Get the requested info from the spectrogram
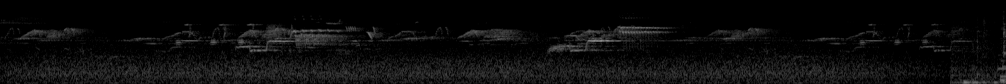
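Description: Songbirds singing in open countryside, a string of short chirping phrases over a faint, even background hiss. Near the end the birdsong gives way abruptly to a different, steadier hiss.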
